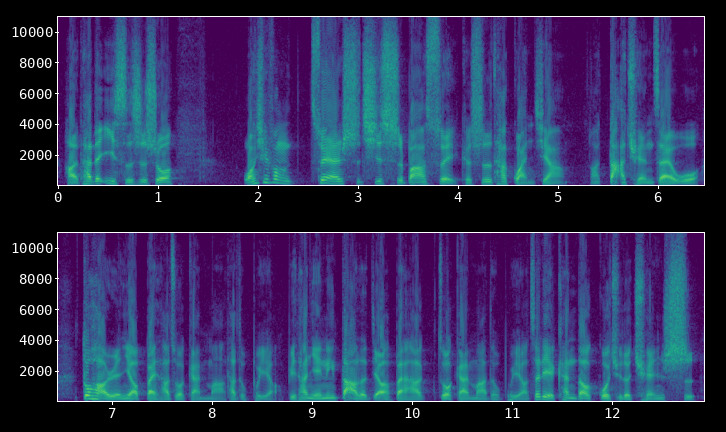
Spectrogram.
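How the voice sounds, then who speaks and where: A man's voice: lowish voice, animated, fairly quick, pushed and bright, no room sound. A middle-aged man, lecturing on a classic novel, reading passages aloud and then explaining them. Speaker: literature lecturer.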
